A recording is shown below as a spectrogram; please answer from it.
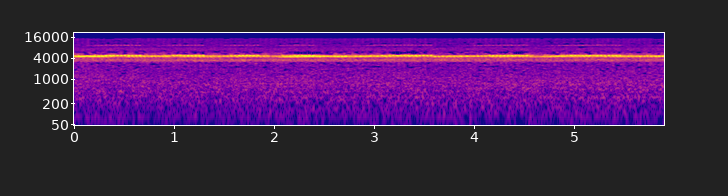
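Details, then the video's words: Continuous high, even insect trilling, a sustained shrill whine with small swells and fades, offered as a soothing nature sound for relaxation and sleep. "Sound · Nature Sound of nature sounds scenery L · insect"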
